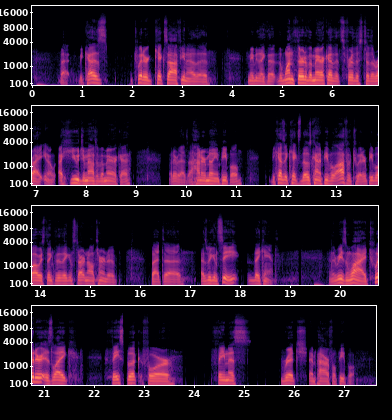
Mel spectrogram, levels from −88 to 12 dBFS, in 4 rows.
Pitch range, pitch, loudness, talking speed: 105-125 Hz, 115 Hz, -24 LUFS, 160 wpm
